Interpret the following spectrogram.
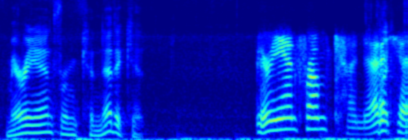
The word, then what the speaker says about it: Connecticut: from Connecticut maranne from Connecticut how come nobody ever says Connecticut how it's spelled though you know it's like uh you know wouldn't you say Connecticut or something you know or I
